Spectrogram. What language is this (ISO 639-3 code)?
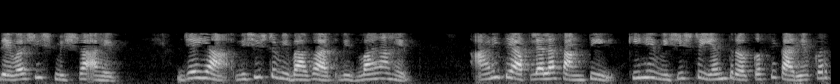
mar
